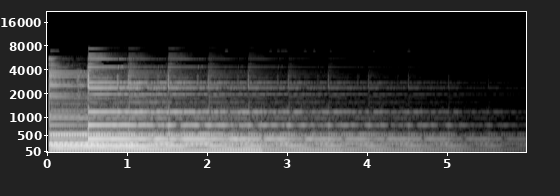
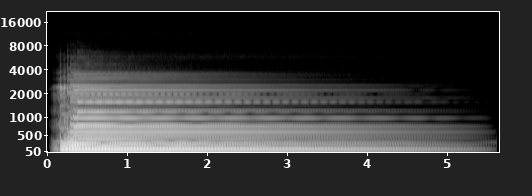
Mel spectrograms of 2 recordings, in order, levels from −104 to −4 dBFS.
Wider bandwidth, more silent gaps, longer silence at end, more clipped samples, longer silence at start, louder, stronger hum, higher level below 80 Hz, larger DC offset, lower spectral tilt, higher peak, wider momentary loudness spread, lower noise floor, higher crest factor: first, 6.6 kHz vs 3.7 kHz; neither; first, 1.4 s vs 0.95 s; neither; about the same, 0 s vs 0.1 s; about the same, -22 LUFS vs -22 LUFS; second, none vs 50 Hz at -45 dBFS; first, -38 dBFS vs -54 dBFS; neither; second, -9 dB/octave vs -12 dB/octave; about the same, -6 dBFS vs -4 dBFS; about the same, 23 LU vs 22 LU; first, -61 dBFS vs -57 dBFS; about the same, 18 dB vs 18 dB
